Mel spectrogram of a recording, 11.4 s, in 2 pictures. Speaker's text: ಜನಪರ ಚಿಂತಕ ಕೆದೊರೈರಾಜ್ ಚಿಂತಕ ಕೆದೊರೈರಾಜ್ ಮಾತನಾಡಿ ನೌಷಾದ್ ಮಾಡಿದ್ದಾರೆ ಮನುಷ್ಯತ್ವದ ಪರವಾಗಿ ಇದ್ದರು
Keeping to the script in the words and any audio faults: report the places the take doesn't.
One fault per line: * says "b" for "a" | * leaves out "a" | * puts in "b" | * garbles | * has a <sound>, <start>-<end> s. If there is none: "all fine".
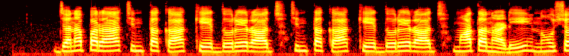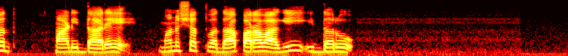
all fine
